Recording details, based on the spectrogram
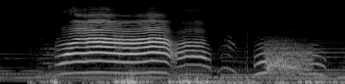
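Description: Black-collared Starling giving a long, harsh, nasal wail, then a few shorter clipped notes and a raspy burst, over background music.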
